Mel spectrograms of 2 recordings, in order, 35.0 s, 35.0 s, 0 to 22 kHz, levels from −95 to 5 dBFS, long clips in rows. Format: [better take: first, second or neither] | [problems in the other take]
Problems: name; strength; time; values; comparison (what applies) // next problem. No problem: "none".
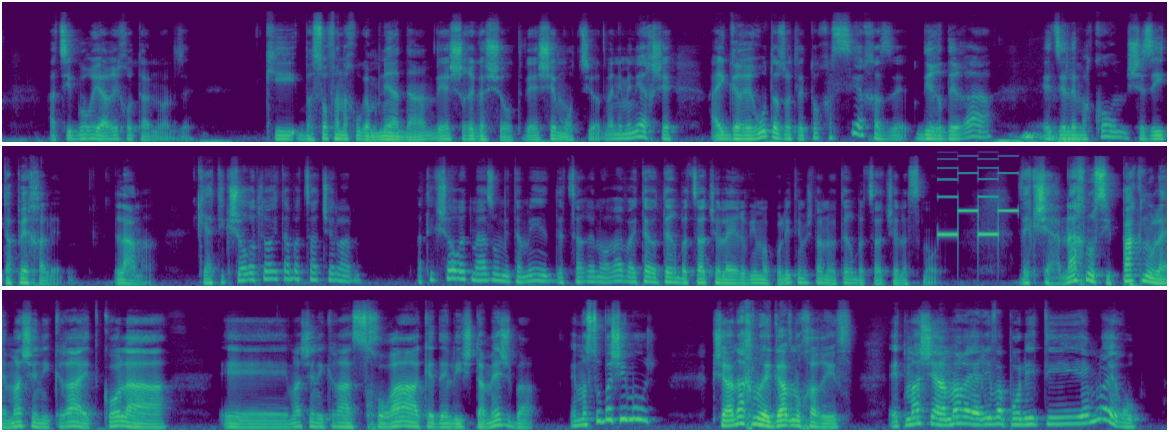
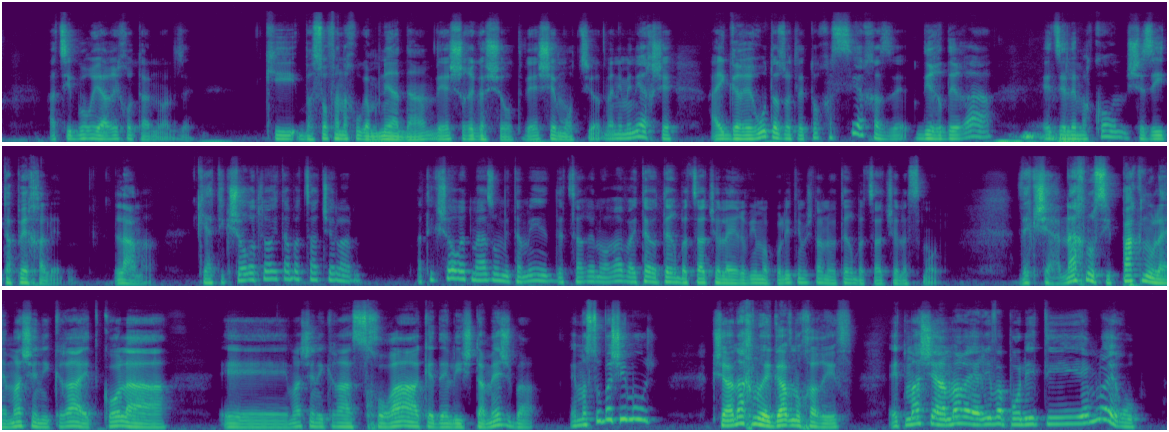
second | alarm; loud; at 21 s; peak 5 dB above the speech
